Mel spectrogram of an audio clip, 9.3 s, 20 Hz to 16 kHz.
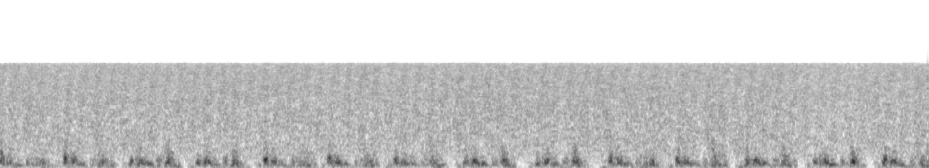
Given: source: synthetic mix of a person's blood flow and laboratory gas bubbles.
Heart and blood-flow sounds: Doppler ultrasound of blood flow; precordium
no bubbles
From the record:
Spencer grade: 0 (complete lack of bubble signals)

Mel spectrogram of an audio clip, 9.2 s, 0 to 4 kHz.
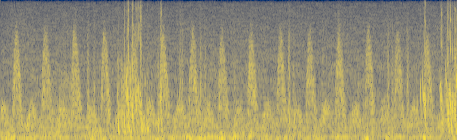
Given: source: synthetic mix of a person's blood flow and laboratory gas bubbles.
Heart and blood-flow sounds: Doppler ultrasound of blood flow; subclavian vein
2.32-2.99 s: bubbles
3.14-3.27 s: bubbles
8.30-8.57 s: bubbles
8.77-9.16 s: bubbles
From the record:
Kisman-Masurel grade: 223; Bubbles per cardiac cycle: several, 3 to 8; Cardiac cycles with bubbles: 10 to 50%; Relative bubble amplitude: loud (0.450 to 0.775); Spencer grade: 2 (many but less than half of the cardiac periods contain bubble signals, singularly or in groups); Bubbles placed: anywhere in the cardiac cycle

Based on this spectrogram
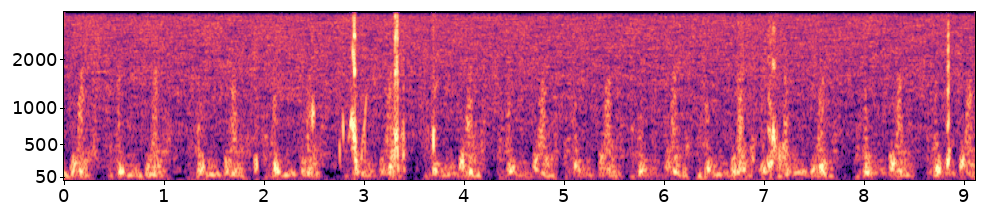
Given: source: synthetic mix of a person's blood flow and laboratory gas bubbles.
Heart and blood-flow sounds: Doppler ultrasound of blood flow; precordium
1.89-1.96 s: bubbles
2.46-2.52 s: bubbles
2.71-3.06 s: bubbles
3.24-3.42 s: bubbles
3.66-3.73 s: bubbles
6.73-7.24 s: bubbles
8.80-8.90 s: bubbles
From the record:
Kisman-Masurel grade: 123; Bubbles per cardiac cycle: 1 to 2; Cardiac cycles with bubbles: 10 to 50%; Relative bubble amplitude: loud (0.450 to 0.775); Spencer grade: 2 (many but less than half of the cardiac periods contain bubble signals, singularly or in groups); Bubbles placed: anywhere in the cardiac cycle

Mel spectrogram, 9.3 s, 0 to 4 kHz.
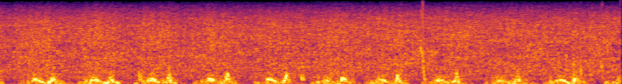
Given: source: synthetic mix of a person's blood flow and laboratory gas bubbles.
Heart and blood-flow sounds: Doppler ultrasound of blood flow; precordium
2.09-2.32 s: bubbles
2.54-2.62 s: bubbles
4.53-4.64 s: bubbles
6.30-6.52 s: bubbles
8.48-8.77 s: bubbles
9.02-9.10 s: bubbles
From the record:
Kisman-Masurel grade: 122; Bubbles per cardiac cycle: 1 to 2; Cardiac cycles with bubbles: 10 to 50%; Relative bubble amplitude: moderate (0.250 to 0.450); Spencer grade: 2 (many but less than half of the cardiac periods contain bubble signals, singularly or in groups); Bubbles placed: anywhere in the cardiac cycle

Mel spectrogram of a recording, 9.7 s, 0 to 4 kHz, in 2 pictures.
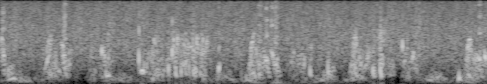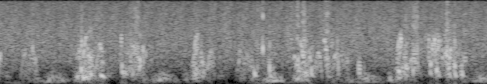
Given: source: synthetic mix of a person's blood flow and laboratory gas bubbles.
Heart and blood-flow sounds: Doppler ultrasound of blood flow; precordium
0.00-0.17 s: bubbles
0.59-0.73 s: bubbles
0.97-1.14 s: bubbles
1.34-1.53 s: bubbles
1.66-2.11 s: bubbles
2.15-2.23 s: bubbles
2.53-2.81 s: bubbles
3.06-3.15 s: bubbles
3.23-3.38 s: bubbles
3.69-3.94 s: bubbles
3.99-4.06 s: bubbles
4.73-4.91 s: bubbles
5.17-5.22 s: bubbles
5.59-6.00 s: bubbles
6.03-6.37 s: bubbles
7.36-7.65 s: bubbles
7.79-8.03 s: bubbles
8.09-8.29 s: bubbles
8.43-8.54 s: bubbles
8.81-9.54 s: bubbles
From the record:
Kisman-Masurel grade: 243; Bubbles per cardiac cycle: several, 3 to 8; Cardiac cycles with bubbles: 100%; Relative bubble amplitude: loud (0.450 to 0.775); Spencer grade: 3 (all of the cardiac periods contain showers or single bubble signals, but not dominating or overriding the cardiac motion signals); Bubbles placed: anywhere in the cardiac cycle

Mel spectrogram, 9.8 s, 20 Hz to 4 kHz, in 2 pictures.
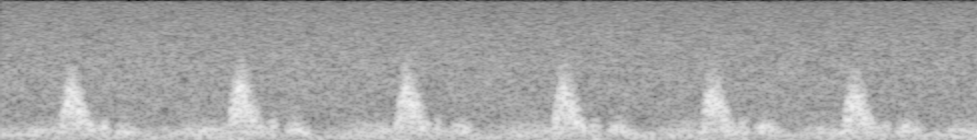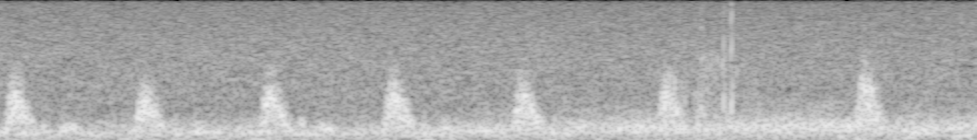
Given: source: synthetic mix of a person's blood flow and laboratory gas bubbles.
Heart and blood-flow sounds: Doppler ultrasound of blood flow; subclavian vein
8.22-8.70 s: bubbles
From the record:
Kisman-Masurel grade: 211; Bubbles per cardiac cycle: several, 3 to 8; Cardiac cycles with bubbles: 1 to 10%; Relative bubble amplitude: barely perceptible (0.100 to 0.250); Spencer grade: 1 (occasional bubble signal discernible with the cardiac motion signal, with majority of cardiac periods free of bubbles); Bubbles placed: anywhere in the cardiac cycle

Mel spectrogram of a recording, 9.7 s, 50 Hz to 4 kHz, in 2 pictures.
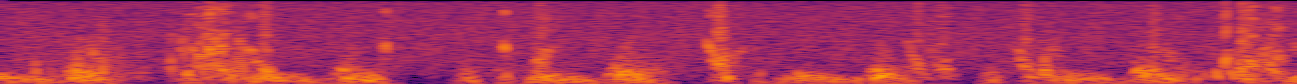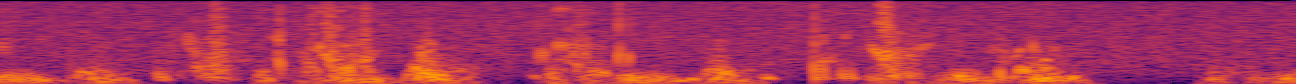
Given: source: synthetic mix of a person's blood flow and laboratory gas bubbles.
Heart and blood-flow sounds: Doppler ultrasound of blood flow; precordium
0.11-0.57 s: bubbles
0.60-1.08 s: bubbles
1.41-1.48 s: bubbles
1.85-1.94 s: bubbles
1.98-2.08 s: bubbles
2.61-2.78 s: bubbles
3.38-3.60 s: bubbles
3.79-4.00 s: bubbles
4.24-4.88 s: bubbles
5.42-5.81 s: bubbles
5.85-5.95 s: bubbles
5.97-6.29 s: bubbles
6.41-6.56 s: bubbles
6.83-7.25 s: bubbles
7.71-7.79 s: bubbles
7.88-8.38 s: bubbles
8.56-8.86 s: bubbles
From the record:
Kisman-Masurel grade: 242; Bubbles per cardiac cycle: several, 3 to 8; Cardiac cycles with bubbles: 100%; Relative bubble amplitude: moderate (0.250 to 0.450); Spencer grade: 3 (all of the cardiac periods contain showers or single bubble signals, but not dominating or overriding the cardiac motion signals); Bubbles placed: anywhere in the cardiac cycle

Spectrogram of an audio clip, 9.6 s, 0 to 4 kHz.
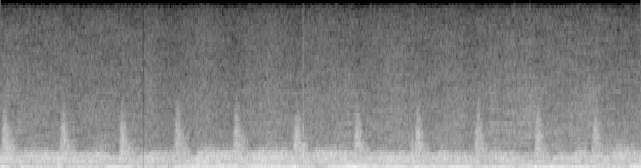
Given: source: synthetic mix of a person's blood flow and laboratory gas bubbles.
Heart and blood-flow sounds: Doppler ultrasound of blood flow; subclavian vein
4.52-4.58 s: bubbles
6.08-6.22 s: bubbles
From the record:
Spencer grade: 2 (many but less than half of the cardiac periods contain bubble signals, singularly or in groups); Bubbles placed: anywhere in the cardiac cycle

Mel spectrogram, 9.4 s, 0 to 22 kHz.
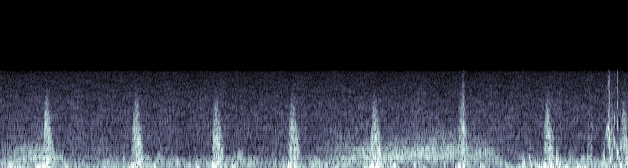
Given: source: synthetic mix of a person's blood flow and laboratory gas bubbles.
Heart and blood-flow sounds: Doppler ultrasound of blood flow; subclavian vein
8.79-8.90 s: bubbles
9.06-9.34 s: bubbles
From the record:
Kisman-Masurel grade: 122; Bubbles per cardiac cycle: 1 to 2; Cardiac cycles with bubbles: 10 to 50%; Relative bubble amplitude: moderate (0.250 to 0.450); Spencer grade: 2 (many but less than half of the cardiac periods contain bubble signals, singularly or in groups); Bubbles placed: anywhere in the cardiac cycle

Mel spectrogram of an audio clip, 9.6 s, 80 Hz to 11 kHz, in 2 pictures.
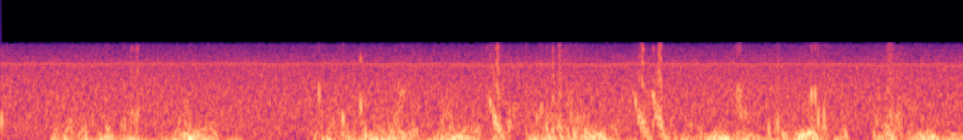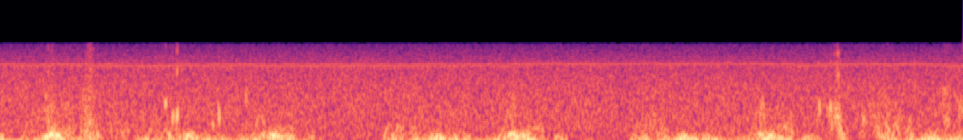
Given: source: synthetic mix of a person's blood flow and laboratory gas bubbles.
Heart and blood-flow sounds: Doppler ultrasound of blood flow; precordium
0.00-0.04 s: bubbles
0.41-0.78 s: bubbles
1.57-1.63 s: bubbles
1.68-2.12 s: bubbles
2.41-2.60 s: bubbles
2.67-2.97 s: bubbles
3.16-3.38 s: bubbles
3.67-3.75 s: bubbles
3.81-4.16 s: bubbles
4.19-4.27 s: bubbles
4.35-4.71 s: bubbles
5.01-5.46 s: bubbles
5.61-5.74 s: bubbles
5.85-5.95 s: bubbles
6.03-6.07 s: bubbles
8.88-9.32 s: bubbles
9.50-9.64 s: bubbles
From the record:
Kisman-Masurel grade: 232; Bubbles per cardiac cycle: several, 3 to 8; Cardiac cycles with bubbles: 50 to 99%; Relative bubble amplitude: moderate (0.250 to 0.450); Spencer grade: 3 (all of the cardiac periods contain showers or single bubble signals, but not dominating or overriding the cardiac motion signals); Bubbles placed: only in the low amplitude regions of the cardiac cycle

